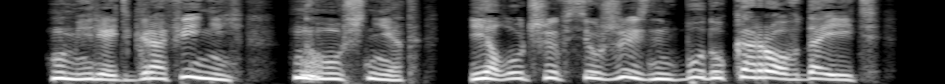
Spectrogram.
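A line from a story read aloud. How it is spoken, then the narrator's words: Shrieking. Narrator (Russian): взвизгнула она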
